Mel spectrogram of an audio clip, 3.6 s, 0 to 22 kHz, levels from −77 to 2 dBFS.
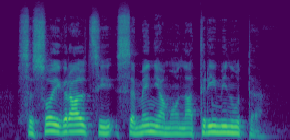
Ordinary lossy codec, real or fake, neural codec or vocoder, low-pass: none; real; none; none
